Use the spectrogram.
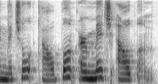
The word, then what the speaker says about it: Mitch Albom: It's by Mitch Albom is how you say his name.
